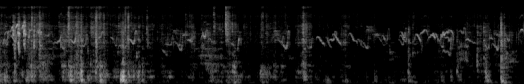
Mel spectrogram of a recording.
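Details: Grey francolin chicks at feeding; a brief loud rustle opens, then a steady run of high, wavering peeps repeated about once a second or faster, over soft clicking.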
